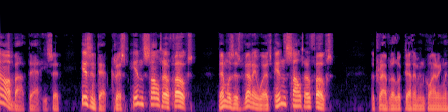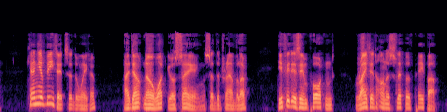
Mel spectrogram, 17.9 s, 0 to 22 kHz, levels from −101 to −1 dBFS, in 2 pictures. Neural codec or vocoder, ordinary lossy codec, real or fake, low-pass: none; AAC, 32 kbps; real; 7.2 kHz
